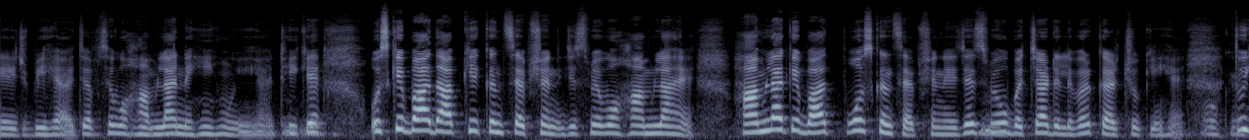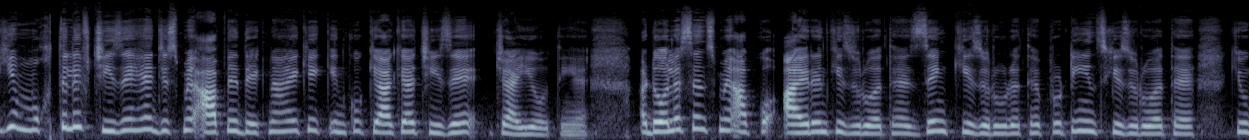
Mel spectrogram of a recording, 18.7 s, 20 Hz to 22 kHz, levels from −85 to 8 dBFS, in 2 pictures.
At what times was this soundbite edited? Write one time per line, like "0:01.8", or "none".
none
